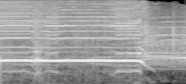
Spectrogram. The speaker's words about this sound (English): Let's rise up to our feet. I want us to appreciate Daddy and Mommy. Yeah. Please, just if you want to shout, shout. If you want to clap, clap.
